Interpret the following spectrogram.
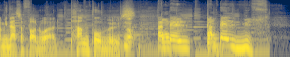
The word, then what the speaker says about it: pamplemousse: Pamplemousse. Pamplemousse. Pamplemousse. What do you think it means? Grapefruit. Yes! Yeah, I heard that. I feel like he said that in France. I mean, that's a fun word. Pamplemousse.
